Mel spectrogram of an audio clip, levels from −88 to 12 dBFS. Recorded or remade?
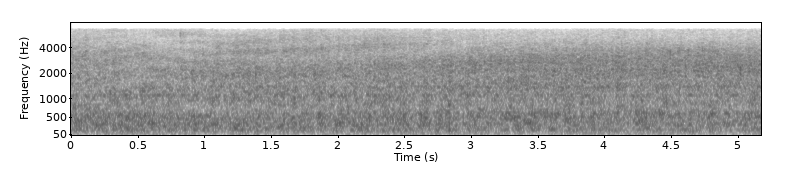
recorded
